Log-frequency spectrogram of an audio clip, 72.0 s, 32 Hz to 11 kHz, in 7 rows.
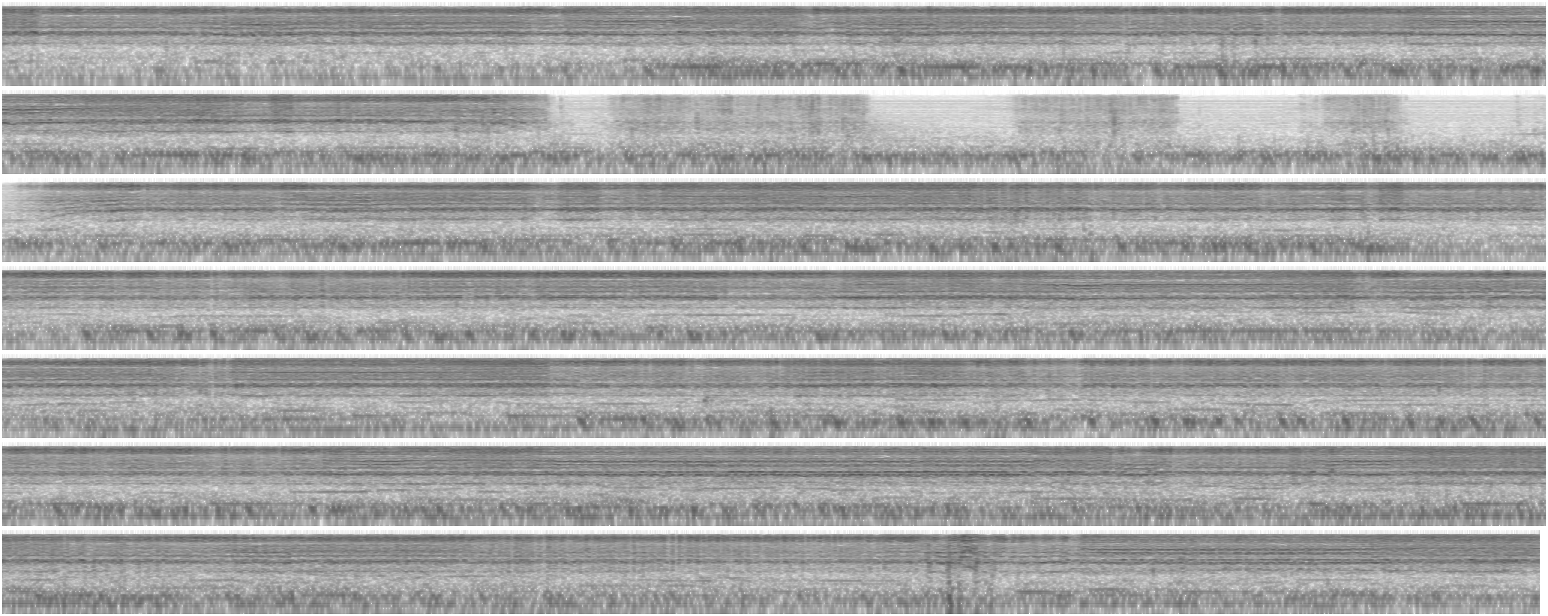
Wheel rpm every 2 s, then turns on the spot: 160, 160, 160, 160, 160, 170, 140, 20, 10, 10, 80, 170, 160, 160, 170, 170, 170, 160, 160, 160, 170, 160, 170, 170, 160, 170, 170, 160, 160, 160, 160, 160, 170, 170, 160, 160.
14-18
